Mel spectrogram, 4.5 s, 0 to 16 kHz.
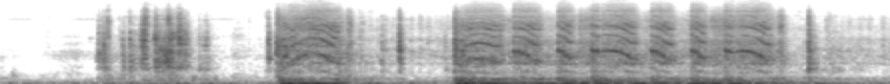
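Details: Old Toyota truck sitting 26 years, spark plug wires off: two bursts of cranking, engine spinning freely with starter whir and no firing, as expected without spark; distributor previously swapped, timing may need adjusting.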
